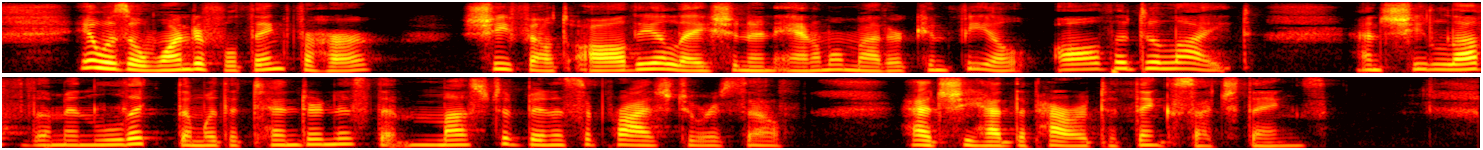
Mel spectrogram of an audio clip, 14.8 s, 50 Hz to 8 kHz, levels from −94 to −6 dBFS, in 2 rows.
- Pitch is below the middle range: No, high, 195 Hz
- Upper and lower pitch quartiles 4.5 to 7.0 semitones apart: No, average, 3.9 semitones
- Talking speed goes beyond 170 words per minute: Yes, average, 195 wpm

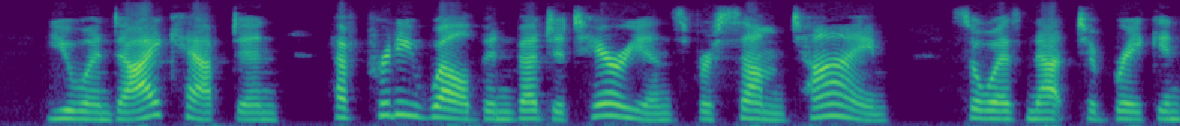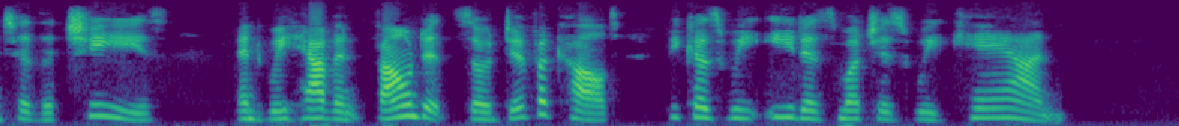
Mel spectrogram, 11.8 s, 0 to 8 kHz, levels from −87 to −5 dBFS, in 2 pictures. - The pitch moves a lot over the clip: No, average, 3.8 semitones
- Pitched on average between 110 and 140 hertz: No, medium, 185 Hz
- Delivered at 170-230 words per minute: Yes, average, 180 wpm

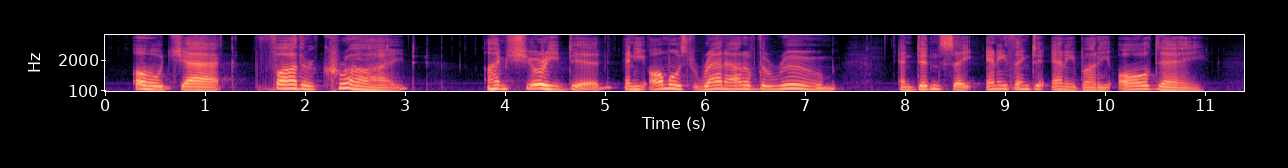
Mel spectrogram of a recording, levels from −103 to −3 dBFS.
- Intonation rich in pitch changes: No, average, 3.7 semitones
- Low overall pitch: No, medium, 170 Hz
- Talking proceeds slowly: Yes, slow, 125 wpm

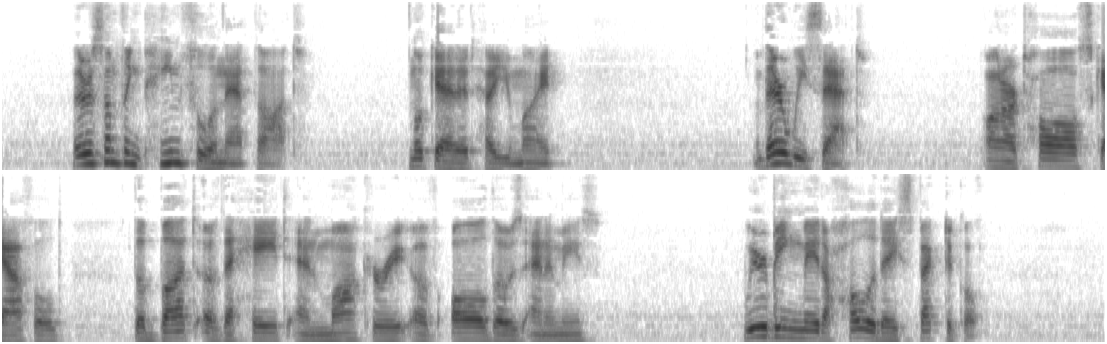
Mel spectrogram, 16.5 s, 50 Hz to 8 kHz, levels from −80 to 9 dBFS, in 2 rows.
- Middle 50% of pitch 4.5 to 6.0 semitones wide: Yes, average, 4.9 semitones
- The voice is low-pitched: Yes, low, 115 Hz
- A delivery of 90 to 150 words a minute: Yes, average, 140 wpm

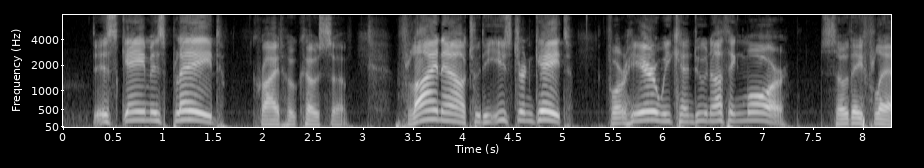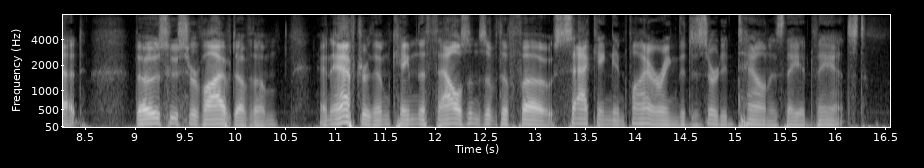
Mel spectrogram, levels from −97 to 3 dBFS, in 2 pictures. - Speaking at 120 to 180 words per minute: Yes, average, 165 wpm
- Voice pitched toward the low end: Yes, low, 125 Hz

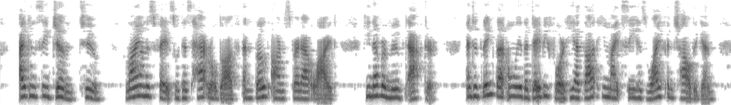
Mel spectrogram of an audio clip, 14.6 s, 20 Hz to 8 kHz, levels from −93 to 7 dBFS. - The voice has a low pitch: No, high, 245 Hz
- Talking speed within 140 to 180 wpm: Yes, average, 175 wpm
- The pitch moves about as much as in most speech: Yes, average, 3.7 semitones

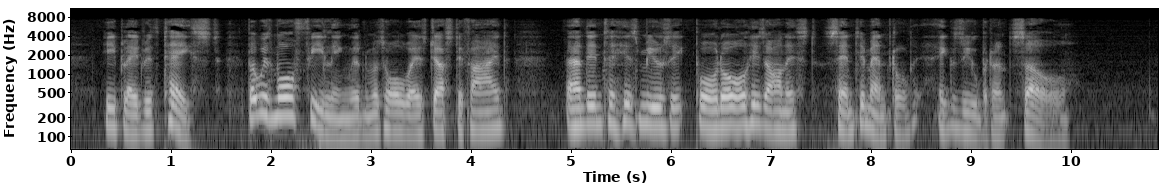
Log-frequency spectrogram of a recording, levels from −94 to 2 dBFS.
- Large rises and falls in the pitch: No, average, 4.7 semitones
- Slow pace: Yes, slow, 125 wpm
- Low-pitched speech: Yes, low, 130 Hz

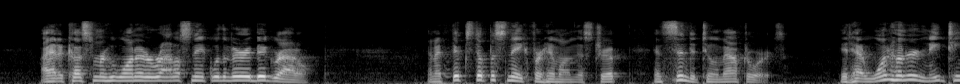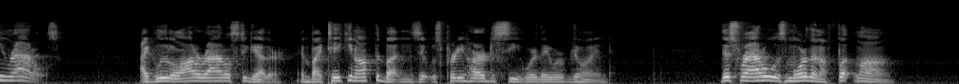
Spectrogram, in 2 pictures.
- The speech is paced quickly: Yes, fast, 215 wpm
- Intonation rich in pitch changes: Yes, wide, 6.1 semitones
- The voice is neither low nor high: Yes, medium, 155 Hz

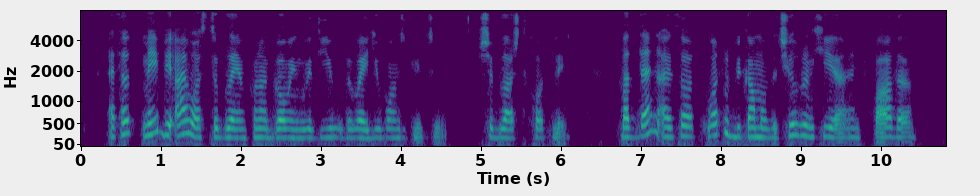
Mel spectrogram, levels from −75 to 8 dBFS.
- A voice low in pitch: No, high, 200 Hz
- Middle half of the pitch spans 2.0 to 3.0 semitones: Yes, narrow, 2.4 semitones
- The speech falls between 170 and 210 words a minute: Yes, average, 190 wpm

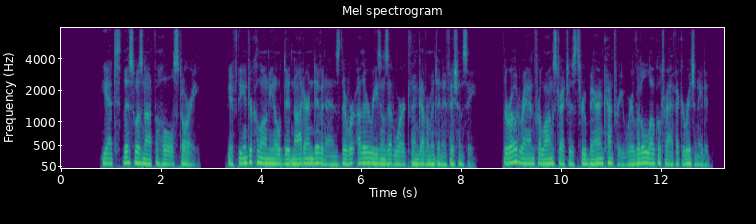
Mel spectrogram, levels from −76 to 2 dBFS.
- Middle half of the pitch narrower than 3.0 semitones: Yes, narrow, 2.6 semitones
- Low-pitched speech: Yes, low, 100 Hz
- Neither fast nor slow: Yes, average, 165 wpm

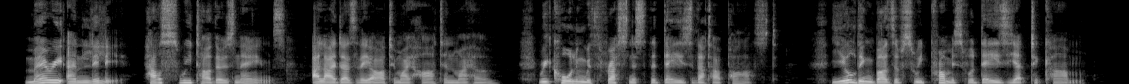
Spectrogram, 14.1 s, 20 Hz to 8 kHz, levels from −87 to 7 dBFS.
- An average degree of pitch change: No, wide, 5.8 semitones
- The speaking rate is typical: Yes, average, 155 wpm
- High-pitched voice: No, low, 115 Hz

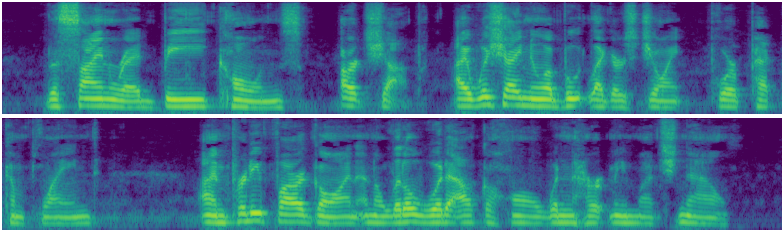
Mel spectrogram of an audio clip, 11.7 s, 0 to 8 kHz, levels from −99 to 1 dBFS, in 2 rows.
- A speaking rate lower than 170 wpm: Yes, average, 160 wpm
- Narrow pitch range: Yes, narrow, 2.3 semitones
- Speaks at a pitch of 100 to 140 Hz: Yes, low, 135 Hz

